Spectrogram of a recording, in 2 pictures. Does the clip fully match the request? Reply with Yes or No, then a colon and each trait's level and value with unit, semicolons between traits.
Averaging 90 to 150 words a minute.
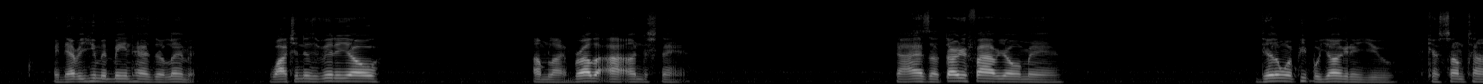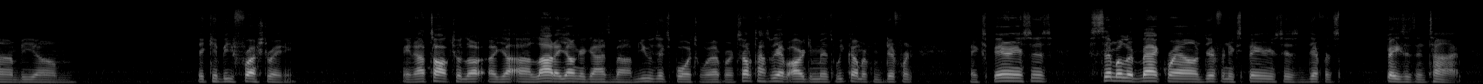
Yes: average, 140 wpm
